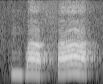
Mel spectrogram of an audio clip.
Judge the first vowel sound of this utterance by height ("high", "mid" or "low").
low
